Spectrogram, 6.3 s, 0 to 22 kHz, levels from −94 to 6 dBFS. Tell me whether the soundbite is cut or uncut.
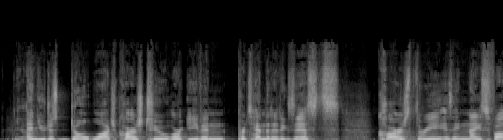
uncut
